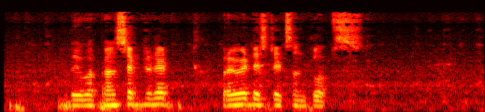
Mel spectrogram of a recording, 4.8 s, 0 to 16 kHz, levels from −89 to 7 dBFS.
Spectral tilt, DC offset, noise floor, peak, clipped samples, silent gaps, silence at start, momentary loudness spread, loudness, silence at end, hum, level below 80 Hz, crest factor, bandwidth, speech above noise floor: -3.5 dB/octave; under 0.1%; -53 dBFS; -2 dBFS; under 0.1%; none; 0.15 s; 18 LU; -21 LUFS; 1.25 s; none; -48 dBFS; 22 dB; 11.5 kHz; 31 dB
